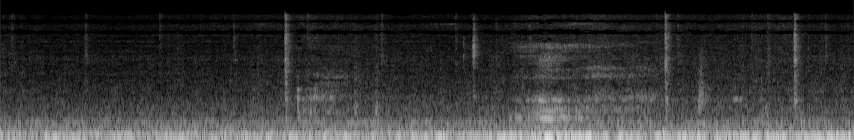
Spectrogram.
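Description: Steady low rumble of a Tata Safari Storme on the move along a highway, its diesel engine and tyre noise heard from inside the cabin.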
